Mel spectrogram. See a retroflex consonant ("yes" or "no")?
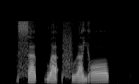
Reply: no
